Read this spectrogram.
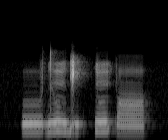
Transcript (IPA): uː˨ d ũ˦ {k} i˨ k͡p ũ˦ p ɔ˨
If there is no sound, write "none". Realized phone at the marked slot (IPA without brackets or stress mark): ɡ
